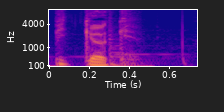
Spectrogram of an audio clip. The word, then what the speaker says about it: Pidcock: Vous avez du Van der Hart, Lars et vous avez le champion olympique de VTT, Tom Pidoc. De quoi Pidcock. Excuse-moi, les prononciations, ça va arriver.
